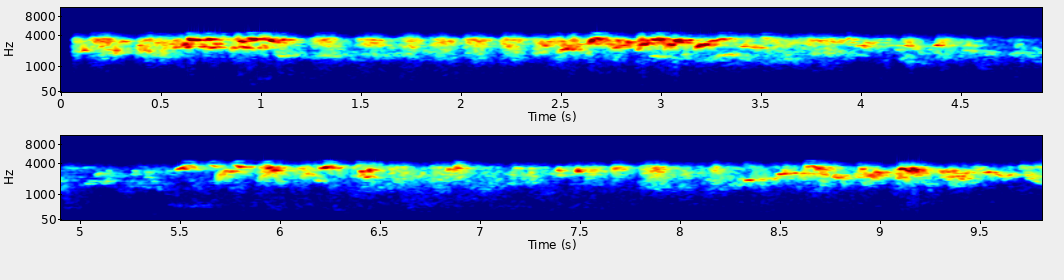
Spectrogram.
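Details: Captive lovebird colony of Peach-faced and Fischer's Lovebirds, parents and young together: dense, continuous high shrill chattering and squeaky chirps from many birds overlapping, with no pauses.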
